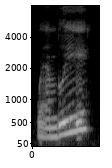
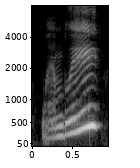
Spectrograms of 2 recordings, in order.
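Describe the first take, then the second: First: Light questioning call, pitched up at the end; raised, rising call. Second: Loud, high, rising shout; storming-in shout, swooping upward; angry yell. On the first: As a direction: call out for someone as you come in. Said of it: "Gobo called out". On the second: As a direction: yell the name as an angry demand. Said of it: "Gobo yelled, looking very angry indeed". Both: A narrator's reading.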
